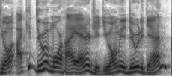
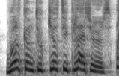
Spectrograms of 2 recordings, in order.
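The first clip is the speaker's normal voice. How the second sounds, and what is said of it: Put-on accent, sounds African. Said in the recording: “I tried to do her accent and I kind of sounded like an African drug lord.”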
